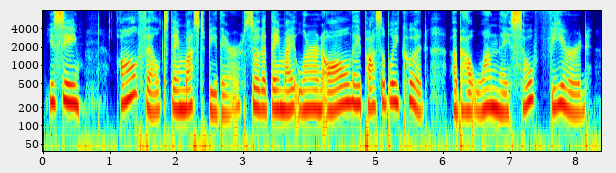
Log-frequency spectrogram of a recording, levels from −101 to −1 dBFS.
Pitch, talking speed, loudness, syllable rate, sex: 205 Hz, 155 wpm, -19 LUFS, 3.9 syllables/s, female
